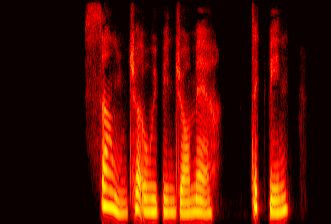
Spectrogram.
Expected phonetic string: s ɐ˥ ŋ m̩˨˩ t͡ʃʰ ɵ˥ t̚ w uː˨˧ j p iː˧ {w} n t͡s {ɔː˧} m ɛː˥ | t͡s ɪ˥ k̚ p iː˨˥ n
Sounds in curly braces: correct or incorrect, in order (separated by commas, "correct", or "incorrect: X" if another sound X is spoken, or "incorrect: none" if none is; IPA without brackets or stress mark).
incorrect: none, incorrect: ɔː˨˥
